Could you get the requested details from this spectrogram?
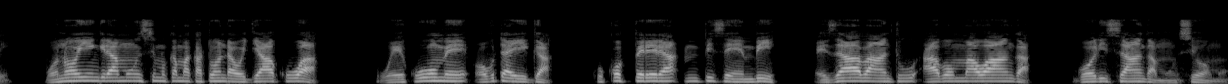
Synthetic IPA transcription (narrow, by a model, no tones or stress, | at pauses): βono̞ːjiːŋɡiɾamuːnsimukamakato̞ːndaweɟaːkuwa | we̞kuːme̞ʔoβutajiɡa̰ | kuko̞pːe̞ɾe̞ɾampis̬e̞ːmbi | ezaːβaːntuaβo̞mumawaːŋɡa̰ | ɡo̞ːlisaːŋɡamuːnsio̞̰ːmo̰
